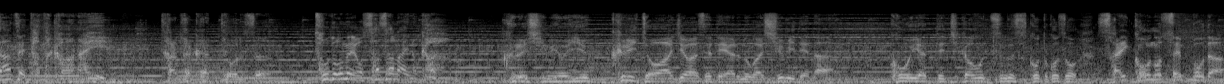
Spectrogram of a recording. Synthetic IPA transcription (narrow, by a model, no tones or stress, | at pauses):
naze̞t̪at̪akaβanai | t̪ʰat̪akat̪ʰːeoɾzɨ̰ | t̪ʰo̞d̪o̞me̞o̞sas̬anaino̞ka | kʰɯ̟ɾɯ̟ɕimʲio̞jɯkʰːɯɾʲit̪o̞aʑiβase̞t̪e̞jaɾɯ̟no̞ɡaɕɨmʲid̪ena̰ | kʰo̞ːjat̪ːe̞d͡ʑikãɰ̃ot͡sɨbɯsɨ̥ko̞t̪o̞ko̞so̞ | saiko̞ːno̞sẽ̞mpo̞ːd̪a̰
